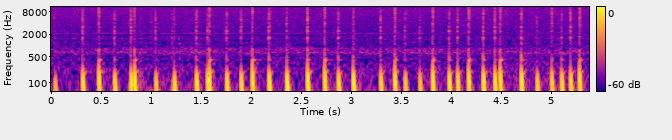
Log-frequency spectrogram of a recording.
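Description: A large, round, solid wood tree-slice board with a bark edge, held upright behind the microphone, is tapped and scratched with fingertips and short nails. About 33 short, dull, low thumps come in an uneven, quick rhythm, each dying away almost at once, with faint bright clicks at the attack.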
